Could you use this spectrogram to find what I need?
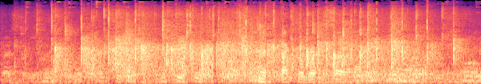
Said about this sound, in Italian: invece applauso alla nuova amministrazione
